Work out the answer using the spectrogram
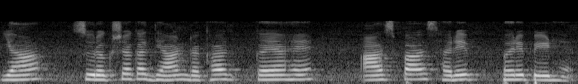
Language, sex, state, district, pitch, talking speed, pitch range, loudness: Hindi, female, Gujarat, Valsad, 220 Hz, 125 wpm, 215-230 Hz, -18 LUFS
